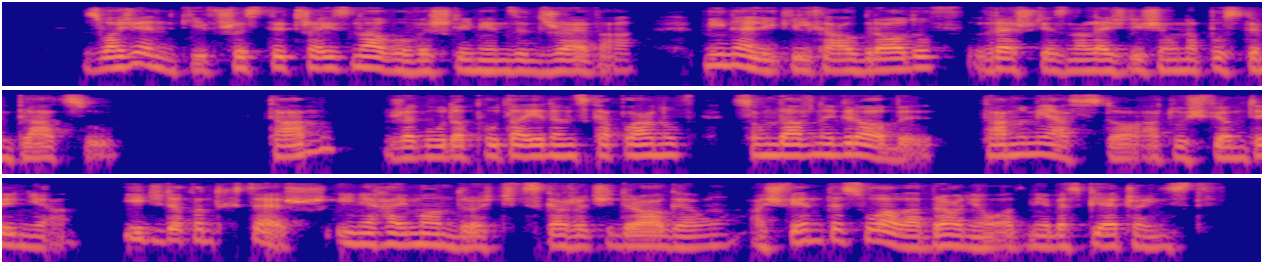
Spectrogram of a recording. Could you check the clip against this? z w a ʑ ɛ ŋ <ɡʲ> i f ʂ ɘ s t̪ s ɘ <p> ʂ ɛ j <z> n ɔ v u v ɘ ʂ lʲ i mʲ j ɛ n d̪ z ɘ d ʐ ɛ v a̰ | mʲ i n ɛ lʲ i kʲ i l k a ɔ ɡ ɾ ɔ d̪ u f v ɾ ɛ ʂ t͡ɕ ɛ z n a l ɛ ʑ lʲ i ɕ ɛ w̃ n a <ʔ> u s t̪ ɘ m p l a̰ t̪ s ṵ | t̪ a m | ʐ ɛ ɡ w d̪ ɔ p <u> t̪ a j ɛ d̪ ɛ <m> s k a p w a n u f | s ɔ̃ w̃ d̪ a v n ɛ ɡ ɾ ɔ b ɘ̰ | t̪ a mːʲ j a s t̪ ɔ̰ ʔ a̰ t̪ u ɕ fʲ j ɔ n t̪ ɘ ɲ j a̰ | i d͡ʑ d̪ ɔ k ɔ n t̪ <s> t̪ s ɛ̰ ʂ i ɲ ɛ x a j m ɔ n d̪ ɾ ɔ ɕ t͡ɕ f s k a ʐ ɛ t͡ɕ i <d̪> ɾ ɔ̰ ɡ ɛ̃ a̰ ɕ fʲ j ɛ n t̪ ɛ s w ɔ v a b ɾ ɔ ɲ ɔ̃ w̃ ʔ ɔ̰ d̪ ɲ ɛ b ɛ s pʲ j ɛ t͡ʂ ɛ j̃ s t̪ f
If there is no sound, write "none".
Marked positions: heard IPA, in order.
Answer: kʲ, t, z, p, u, n, x, d̪

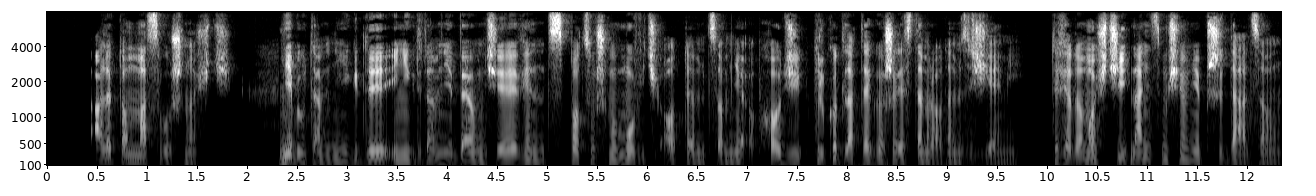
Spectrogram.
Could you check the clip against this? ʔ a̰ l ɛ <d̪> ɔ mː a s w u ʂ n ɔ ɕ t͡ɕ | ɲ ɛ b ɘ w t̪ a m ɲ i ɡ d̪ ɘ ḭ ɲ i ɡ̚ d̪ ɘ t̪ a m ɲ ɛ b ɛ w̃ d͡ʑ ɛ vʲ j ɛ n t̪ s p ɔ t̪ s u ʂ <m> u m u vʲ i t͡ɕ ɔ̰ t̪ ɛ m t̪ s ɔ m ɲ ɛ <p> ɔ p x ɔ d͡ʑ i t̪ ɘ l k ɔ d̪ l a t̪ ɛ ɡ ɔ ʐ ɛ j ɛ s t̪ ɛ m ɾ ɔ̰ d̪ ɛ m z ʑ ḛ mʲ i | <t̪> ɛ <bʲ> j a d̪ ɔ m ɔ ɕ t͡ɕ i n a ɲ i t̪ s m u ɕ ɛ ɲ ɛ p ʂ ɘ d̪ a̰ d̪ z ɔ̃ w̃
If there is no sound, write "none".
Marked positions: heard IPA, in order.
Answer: t̪, m, ʔ, t̪, vʲ

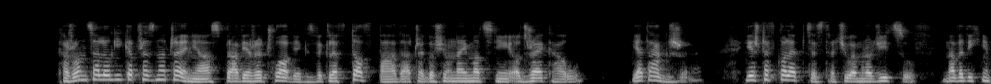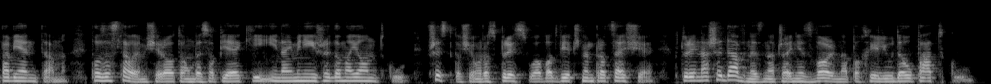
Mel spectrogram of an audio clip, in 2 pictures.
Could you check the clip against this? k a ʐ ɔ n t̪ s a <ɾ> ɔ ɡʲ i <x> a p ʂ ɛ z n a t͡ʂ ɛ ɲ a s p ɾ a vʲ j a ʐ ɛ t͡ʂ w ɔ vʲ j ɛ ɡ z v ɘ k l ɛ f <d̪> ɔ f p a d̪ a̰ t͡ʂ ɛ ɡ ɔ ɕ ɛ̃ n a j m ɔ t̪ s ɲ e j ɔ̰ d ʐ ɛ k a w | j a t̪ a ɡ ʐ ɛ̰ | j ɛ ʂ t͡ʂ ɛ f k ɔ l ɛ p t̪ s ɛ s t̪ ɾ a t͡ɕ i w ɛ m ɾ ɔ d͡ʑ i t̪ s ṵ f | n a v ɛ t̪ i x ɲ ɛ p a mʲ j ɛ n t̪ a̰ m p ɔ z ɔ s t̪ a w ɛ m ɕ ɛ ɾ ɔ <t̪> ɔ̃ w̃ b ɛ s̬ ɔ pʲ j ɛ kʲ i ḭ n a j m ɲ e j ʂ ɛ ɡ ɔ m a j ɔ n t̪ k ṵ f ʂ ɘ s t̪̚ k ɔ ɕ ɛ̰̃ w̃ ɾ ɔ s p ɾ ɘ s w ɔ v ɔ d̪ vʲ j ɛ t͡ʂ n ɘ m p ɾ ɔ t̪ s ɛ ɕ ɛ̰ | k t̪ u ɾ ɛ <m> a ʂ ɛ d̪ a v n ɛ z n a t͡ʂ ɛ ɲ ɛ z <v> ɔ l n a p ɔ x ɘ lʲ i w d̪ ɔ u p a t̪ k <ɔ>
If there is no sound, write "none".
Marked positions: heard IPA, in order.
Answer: l, k, t̪, t̪, n, v, u

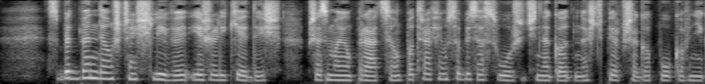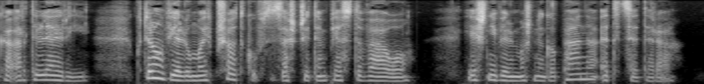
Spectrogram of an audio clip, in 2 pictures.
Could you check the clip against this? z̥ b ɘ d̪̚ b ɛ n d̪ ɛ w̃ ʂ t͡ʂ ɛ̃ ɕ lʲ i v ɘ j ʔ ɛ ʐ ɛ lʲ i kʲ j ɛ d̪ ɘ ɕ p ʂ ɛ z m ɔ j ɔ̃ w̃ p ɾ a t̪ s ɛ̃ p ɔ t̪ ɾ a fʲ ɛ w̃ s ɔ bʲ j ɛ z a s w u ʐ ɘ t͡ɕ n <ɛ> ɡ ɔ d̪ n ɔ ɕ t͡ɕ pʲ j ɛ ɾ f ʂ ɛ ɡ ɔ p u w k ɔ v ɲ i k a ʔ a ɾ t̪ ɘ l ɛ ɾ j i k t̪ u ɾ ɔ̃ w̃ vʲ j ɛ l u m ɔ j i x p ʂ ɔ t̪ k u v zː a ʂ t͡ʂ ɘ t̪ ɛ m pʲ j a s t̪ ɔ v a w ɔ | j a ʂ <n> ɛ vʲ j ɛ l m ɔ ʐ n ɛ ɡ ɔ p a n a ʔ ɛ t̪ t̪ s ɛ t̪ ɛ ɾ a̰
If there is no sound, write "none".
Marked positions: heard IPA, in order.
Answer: a, ɲ

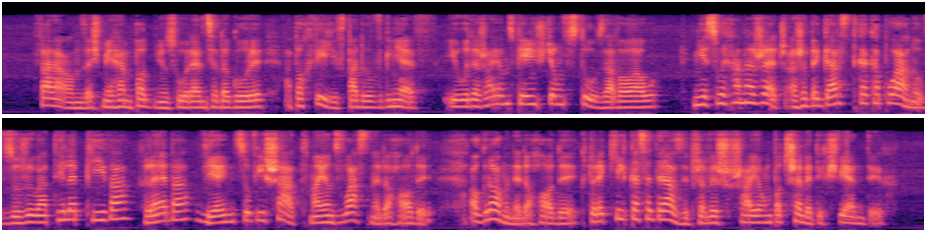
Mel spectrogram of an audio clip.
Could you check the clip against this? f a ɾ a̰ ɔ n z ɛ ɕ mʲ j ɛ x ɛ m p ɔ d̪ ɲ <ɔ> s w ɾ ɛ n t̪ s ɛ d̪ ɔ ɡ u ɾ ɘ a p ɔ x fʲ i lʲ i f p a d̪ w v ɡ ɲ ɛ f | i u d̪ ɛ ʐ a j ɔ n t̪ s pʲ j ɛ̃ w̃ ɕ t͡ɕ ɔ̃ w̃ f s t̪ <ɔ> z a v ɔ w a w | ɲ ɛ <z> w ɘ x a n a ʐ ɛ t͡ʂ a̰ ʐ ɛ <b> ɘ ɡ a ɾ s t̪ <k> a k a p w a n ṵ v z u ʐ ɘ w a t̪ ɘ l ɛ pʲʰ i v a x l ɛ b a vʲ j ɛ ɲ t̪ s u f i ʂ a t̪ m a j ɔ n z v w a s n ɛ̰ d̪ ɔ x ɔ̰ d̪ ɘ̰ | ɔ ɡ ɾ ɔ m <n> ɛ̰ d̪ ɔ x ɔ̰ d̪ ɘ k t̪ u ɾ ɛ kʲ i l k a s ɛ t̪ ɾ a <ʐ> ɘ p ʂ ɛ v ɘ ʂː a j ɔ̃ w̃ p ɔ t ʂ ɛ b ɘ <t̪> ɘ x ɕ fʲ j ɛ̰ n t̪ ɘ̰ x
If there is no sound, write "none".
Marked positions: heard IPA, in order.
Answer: u, u, s, b, k, n, z, t̪

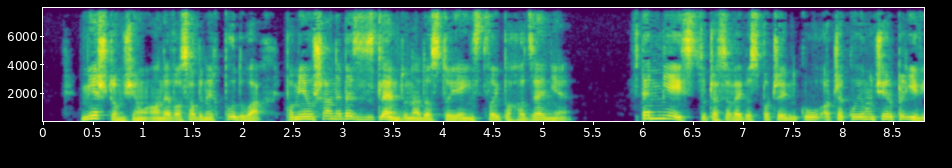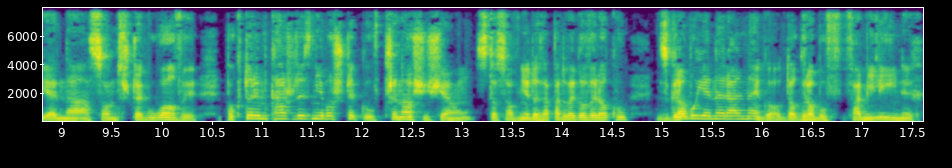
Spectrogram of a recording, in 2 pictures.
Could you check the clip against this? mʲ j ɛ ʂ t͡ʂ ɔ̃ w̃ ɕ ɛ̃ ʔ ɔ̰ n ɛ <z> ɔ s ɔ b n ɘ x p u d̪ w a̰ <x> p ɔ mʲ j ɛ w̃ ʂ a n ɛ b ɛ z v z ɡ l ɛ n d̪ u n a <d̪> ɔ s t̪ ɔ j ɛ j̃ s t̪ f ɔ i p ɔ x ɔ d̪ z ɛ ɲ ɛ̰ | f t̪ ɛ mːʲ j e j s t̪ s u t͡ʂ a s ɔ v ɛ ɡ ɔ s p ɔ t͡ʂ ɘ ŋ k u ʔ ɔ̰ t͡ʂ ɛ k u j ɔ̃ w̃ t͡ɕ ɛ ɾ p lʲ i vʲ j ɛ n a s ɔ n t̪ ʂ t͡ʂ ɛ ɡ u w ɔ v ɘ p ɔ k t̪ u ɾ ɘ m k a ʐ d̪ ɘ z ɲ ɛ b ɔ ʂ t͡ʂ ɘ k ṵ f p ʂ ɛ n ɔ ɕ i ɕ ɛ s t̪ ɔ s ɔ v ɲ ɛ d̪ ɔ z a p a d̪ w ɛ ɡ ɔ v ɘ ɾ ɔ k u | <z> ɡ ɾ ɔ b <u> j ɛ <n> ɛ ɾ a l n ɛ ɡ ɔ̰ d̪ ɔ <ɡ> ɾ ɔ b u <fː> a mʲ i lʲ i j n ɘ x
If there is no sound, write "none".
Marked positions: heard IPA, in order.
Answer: v, x, d̪, z, u, n, ɡ, fː

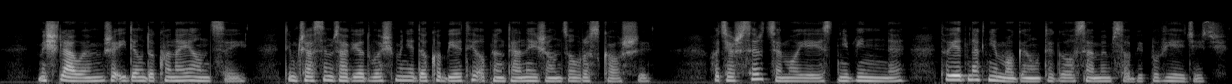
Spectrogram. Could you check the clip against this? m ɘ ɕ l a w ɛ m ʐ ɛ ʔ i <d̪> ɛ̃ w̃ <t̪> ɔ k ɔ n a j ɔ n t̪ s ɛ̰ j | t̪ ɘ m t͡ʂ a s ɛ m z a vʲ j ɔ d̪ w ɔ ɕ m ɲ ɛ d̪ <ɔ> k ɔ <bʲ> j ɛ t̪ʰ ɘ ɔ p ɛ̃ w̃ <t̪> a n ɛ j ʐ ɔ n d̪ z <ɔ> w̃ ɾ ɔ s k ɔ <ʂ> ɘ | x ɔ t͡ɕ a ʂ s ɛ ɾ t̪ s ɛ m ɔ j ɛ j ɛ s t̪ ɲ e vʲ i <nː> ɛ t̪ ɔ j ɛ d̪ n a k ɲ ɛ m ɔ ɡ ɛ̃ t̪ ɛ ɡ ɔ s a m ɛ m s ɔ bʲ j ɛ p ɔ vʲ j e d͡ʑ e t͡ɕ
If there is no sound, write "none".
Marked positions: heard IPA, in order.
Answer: d̪, d̪, ɔ, bʲ, t̪, ɔ̃, ʂ, nː

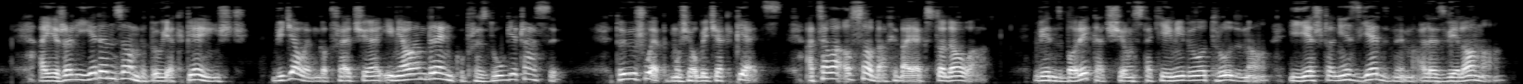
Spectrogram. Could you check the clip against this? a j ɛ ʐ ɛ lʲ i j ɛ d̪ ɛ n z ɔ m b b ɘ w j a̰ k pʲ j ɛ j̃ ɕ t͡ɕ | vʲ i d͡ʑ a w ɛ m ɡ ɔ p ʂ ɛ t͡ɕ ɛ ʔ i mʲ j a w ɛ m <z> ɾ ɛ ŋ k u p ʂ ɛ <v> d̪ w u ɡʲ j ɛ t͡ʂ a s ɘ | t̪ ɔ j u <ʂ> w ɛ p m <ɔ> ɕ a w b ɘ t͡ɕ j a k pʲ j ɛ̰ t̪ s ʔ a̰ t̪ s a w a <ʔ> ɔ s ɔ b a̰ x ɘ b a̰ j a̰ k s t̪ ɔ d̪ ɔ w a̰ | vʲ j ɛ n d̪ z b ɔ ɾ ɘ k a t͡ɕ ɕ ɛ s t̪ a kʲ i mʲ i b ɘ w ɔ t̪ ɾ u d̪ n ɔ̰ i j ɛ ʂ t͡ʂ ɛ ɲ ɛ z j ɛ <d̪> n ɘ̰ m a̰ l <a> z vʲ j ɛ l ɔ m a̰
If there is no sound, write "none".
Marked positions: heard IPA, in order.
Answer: v, z, ʂ, u, ʔ, d̪, ɛ

